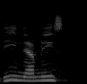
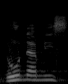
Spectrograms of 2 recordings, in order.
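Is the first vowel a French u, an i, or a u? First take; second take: i; u. First: The first vowel is a plain i sound. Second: The first vowel is a plain u sound. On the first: "ni dinamis" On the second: "no es ni dunamis"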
